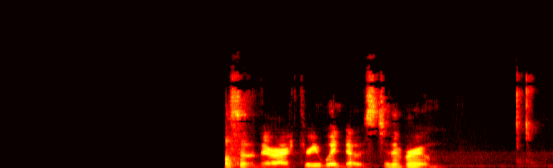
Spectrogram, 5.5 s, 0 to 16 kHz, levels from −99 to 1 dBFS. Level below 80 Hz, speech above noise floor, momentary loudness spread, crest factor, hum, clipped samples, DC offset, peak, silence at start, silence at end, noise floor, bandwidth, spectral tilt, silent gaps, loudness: -74 dBFS; 53 dB; 10 LU; 24 dB; none; under 0.1%; under 0.1%; -4 dBFS; 2.25 s; 1.25 s; -76 dBFS; 9.6 kHz; -3 dB/octave; none; -23 LUFS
